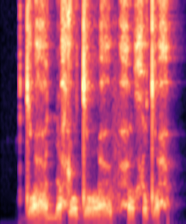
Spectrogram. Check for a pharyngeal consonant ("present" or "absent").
present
